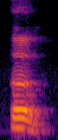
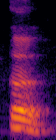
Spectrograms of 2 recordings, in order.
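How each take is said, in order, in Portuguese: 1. A vogal é curta e fechada. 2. A vogal é curta e fechada.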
